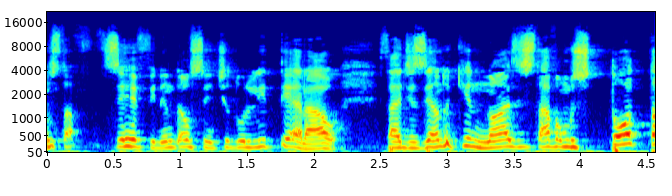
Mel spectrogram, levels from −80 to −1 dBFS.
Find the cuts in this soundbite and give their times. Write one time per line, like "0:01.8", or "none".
none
